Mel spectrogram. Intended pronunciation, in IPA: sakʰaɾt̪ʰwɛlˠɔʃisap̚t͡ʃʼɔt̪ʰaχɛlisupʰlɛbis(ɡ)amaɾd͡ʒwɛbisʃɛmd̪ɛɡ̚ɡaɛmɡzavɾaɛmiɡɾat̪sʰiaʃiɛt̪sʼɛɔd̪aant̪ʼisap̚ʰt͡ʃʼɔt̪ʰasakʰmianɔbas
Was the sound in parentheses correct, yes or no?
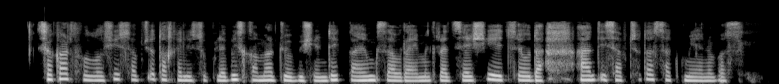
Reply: yes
